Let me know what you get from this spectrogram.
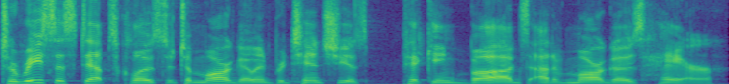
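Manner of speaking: normal talking voice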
